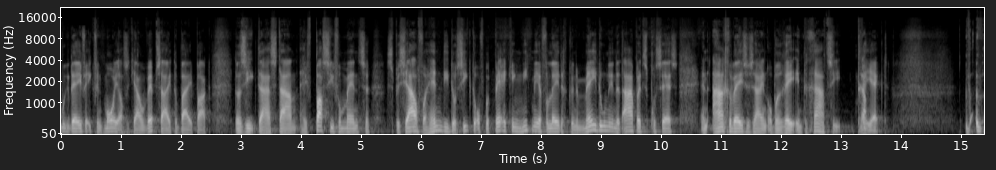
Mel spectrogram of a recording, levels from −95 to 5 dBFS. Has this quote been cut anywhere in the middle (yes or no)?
no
